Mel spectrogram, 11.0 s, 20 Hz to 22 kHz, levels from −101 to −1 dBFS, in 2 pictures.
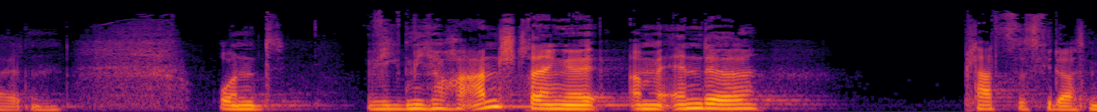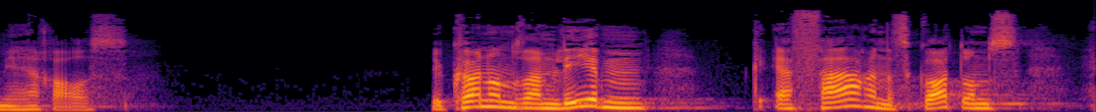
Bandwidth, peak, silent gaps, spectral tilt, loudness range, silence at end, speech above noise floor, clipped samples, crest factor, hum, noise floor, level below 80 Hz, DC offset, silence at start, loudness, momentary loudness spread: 14.5 kHz; -4 dBFS; none; -7 dB/octave; 12 LU; 0.35 s; 59 dB; under 0.1%; 22 dB; none; -83 dBFS; -68 dBFS; under 0.1%; 0 s; -24 LUFS; 16 LU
